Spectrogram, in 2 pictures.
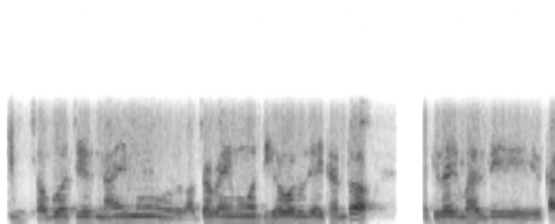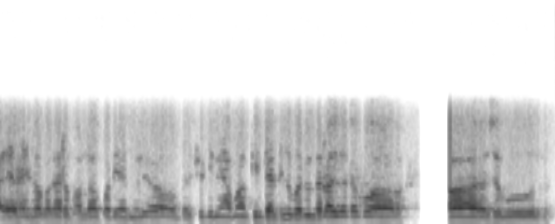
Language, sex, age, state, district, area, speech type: Odia, male, 18-30, Odisha, Jajpur, rural, conversation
